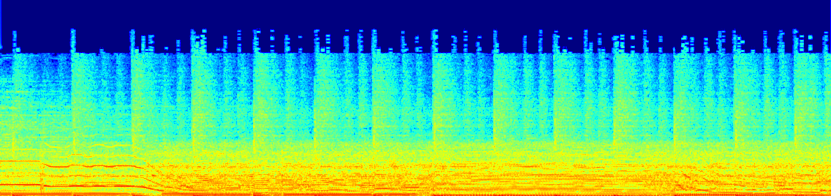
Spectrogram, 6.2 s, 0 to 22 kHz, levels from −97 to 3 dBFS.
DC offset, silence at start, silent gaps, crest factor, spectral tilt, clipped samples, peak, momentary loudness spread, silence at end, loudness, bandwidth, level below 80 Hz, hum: under 0.1%; 0 s; none; 12 dB; -4.5 dB/octave; under 0.1%; 0 dBFS; 1 LU; 0 s; -13 LUFS; 17.5 kHz; -22 dBFS; none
